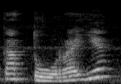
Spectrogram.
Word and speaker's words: которое: Которое kita menulis которое, tapi pengucapannya которое, karena penekanannya di sini.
